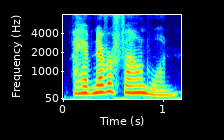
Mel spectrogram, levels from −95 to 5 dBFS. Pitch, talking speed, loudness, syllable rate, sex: 220 Hz, 250 wpm, -17 LUFS, 7.2 syllables/s, female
